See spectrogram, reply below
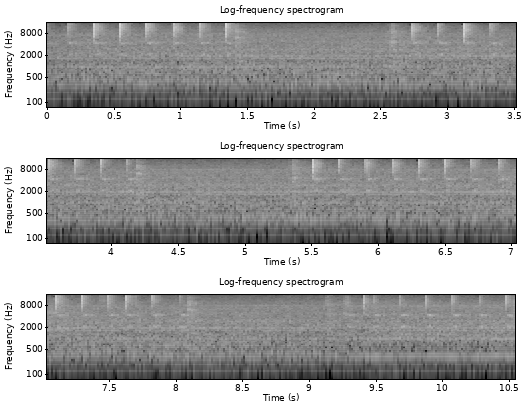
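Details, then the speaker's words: Pulsed laser firing during tattoo removal, helium-neon aiming beam, producing white skin frosting: bursts of rapid sharp snapping clicks, several runs of about six pulses, over steady fan hum. "That white effect that you're seeing is called frosting, and it only lasts for just a few seconds. It's basically a shock wave that's happening"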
